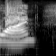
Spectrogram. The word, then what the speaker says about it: Wayne: If I can just revert to our good friend, his name, when he pronounces it, is Wine. We call him Wayne. He says that my name is Wine.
